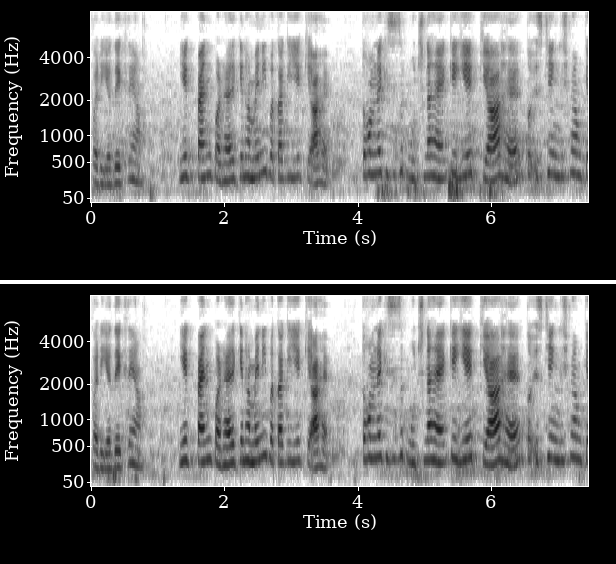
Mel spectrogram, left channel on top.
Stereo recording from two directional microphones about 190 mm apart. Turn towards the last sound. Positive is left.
turn(degrees=-15)  # may be behind; listen again after turning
